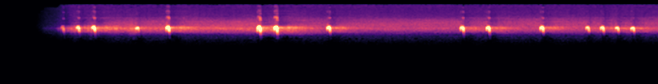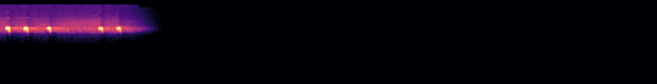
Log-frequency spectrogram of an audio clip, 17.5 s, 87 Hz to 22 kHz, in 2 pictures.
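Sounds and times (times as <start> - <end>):
Parrot Crossbill calls: 0.8 - 10.6.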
